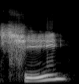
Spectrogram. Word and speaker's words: qi: why did is um this is Chinese war for cheat okay pronounced she and now Kearney's qi used to call chii so those are exactly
